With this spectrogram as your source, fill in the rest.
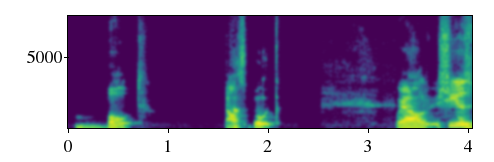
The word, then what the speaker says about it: Boot: one says you pronounced boot wrong scribe it's pronounced boat that's Bo well she is German so very um we're American we say it dos boot do boot you're lucky we don't say Das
